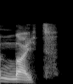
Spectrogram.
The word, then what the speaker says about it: knight: İngilizce'de mesela knight. Başında K var ama K sessiz.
